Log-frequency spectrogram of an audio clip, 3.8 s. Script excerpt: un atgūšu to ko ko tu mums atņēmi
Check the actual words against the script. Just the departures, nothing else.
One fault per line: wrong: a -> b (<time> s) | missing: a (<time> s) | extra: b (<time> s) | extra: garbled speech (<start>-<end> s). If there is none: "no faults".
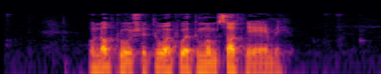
missing: ko (1.9 s)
